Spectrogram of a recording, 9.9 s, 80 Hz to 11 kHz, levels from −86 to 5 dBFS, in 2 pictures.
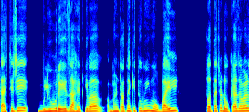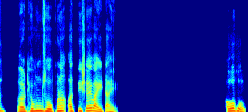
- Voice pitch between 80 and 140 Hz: No, high, 215 Hz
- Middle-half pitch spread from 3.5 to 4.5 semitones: No, average, 2.7 semitones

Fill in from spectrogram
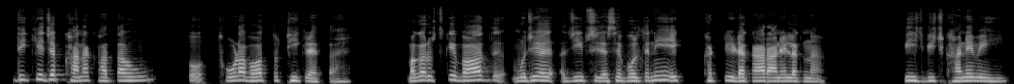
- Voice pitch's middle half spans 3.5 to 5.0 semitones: No, average, 2.8 semitones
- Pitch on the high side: No, medium, 170 Hz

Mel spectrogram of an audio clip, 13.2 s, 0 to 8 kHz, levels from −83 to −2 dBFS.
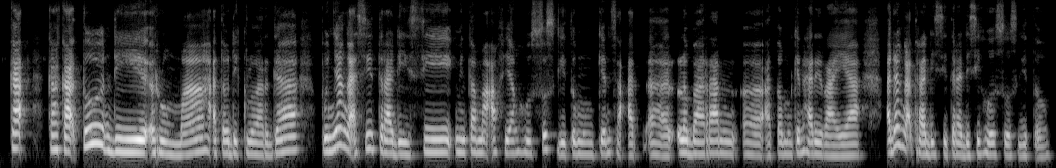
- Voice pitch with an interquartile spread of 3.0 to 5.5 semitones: No, narrow, 2.4 semitones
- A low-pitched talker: No, medium, 165 Hz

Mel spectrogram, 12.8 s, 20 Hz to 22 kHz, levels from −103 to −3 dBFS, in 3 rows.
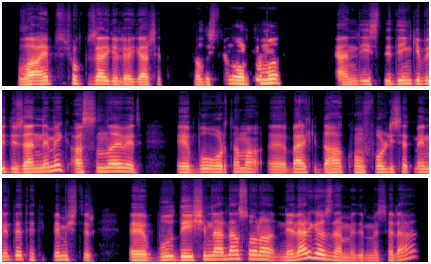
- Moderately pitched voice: Yes, medium, 145 Hz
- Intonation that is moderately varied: Yes, average, 3.4 semitones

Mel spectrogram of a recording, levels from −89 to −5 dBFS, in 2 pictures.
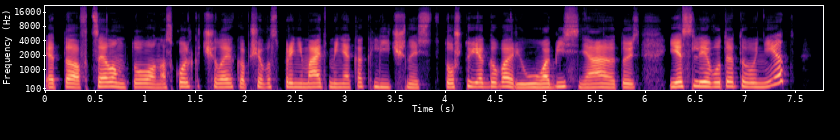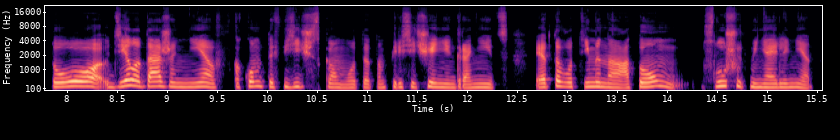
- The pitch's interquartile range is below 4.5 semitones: Yes, narrow, 2.6 semitones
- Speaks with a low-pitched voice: No, high, 190 Hz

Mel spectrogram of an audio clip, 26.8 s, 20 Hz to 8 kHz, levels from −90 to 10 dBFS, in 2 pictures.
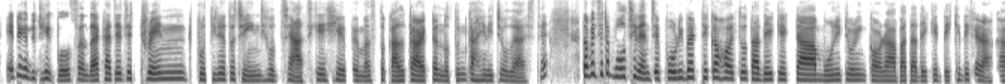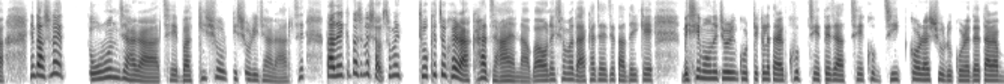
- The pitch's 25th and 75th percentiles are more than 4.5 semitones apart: Yes, average, 5.2 semitones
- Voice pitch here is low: No, high, 200 Hz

